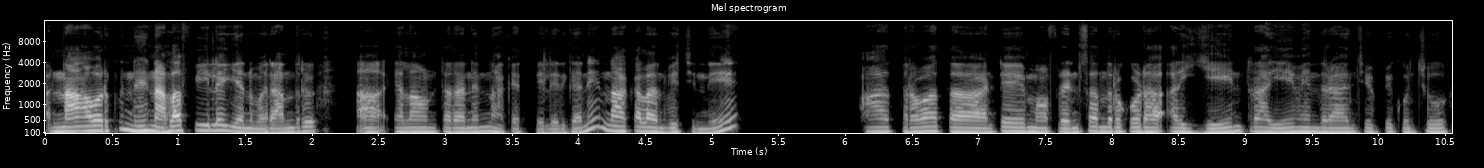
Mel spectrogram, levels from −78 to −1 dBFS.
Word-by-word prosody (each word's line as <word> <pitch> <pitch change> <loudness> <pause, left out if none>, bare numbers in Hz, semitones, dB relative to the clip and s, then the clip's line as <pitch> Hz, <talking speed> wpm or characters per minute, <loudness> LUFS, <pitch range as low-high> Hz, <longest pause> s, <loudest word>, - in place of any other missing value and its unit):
నా 140 - +9
వరకు 165 +5 +2
నేనలా 160 0 +7
ఫీలయ్యాను 170 -9 0
మరి 115 0 0
అందరూ 130 +5 -2 0.4
ఆహ్, 125 0 0
ఎలా 130 +1 +1
ఉంటారనేది 125 +1 -1
నాకైతే 110 -1 -7
తెలీదు 110 +1 -6
కానీ, 170 - -2
నాకలా 145 -2 +2
అనిపిచ్చింది. 125 -1 -4 1.2
ఆ - - +1 0.2
తర్వాత 140 +3 0 0.3
అంటే, 130 +4 -2 0.2
మా 120 - +1
ఫ్రెండ్స్ 120 +3 -2
అందరూ 135 -1 0
కూడా, 135 -1 +2 0.2
"ఆ! - - +1 0.3
ఏంట్రా? 135 +1 -1 0.2
ఏమైందిరా?" 130 -2 +1
అని 115 - -6
చెప్పి 120 +1 -6
కొంచెం 120 0 -5
130 Hz, 155 wpm, -24 LUFS, 120-145 Hz, 1.2 s, నా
